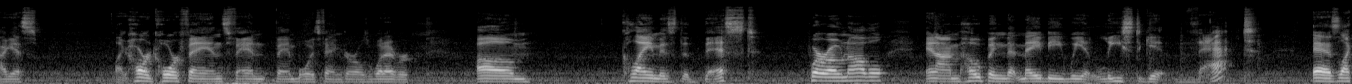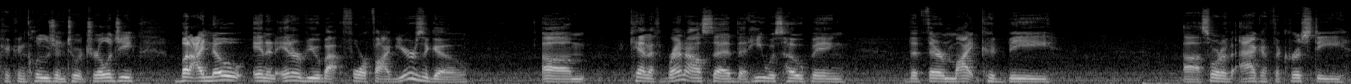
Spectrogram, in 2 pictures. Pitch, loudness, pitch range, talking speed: 135 Hz, -24 LUFS, 125-150 Hz, 140 wpm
